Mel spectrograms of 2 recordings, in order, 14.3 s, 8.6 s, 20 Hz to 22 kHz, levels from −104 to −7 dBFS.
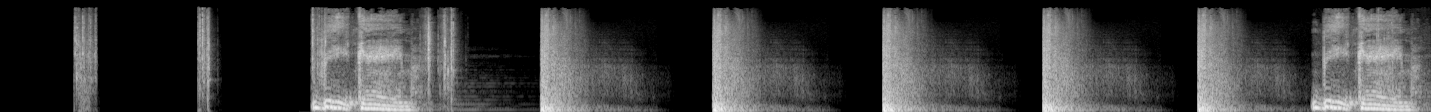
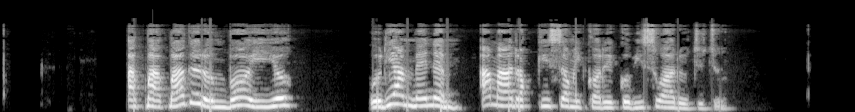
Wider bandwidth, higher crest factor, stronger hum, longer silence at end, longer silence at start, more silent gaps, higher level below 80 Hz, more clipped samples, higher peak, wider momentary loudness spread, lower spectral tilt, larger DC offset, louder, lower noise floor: first, 16.5 kHz vs 10.5 kHz; first, 22 dB vs 16 dB; neither; second, 0.1 s vs 1.25 s; second, 0.75 s vs 1.3 s; first, 1.01-1.98 s, 2.24-2.98 s, 6.78-7.07 s, 8.48-8.83 s, 10.25-10.43 s, 11.81-11.98 s vs 3.59-3.69 s; first, -38 dBFS vs -50 dBFS; neither; about the same, -2 dBFS vs 0 dBFS; first, 17 LU vs 8 LU; about the same, -4 dB/octave vs -4 dB/octave; neither; second, -21 LUFS vs -14 LUFS; first, under -90 dBFS vs -82 dBFS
